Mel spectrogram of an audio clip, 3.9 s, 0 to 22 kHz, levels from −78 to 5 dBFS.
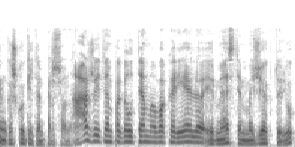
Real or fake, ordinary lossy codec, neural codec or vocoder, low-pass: real; AAC, 48 kbps; none; 9.9 kHz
